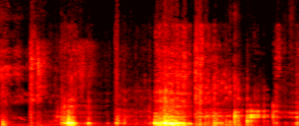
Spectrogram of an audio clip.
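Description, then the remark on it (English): A lion roar sound effect: a brief low growl, then a louder, rough roar that trails off into rumbling grunts, heard alone. “Listen, it was a little meek, but we're going to restore the roar.”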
